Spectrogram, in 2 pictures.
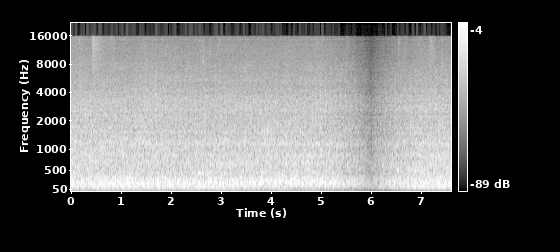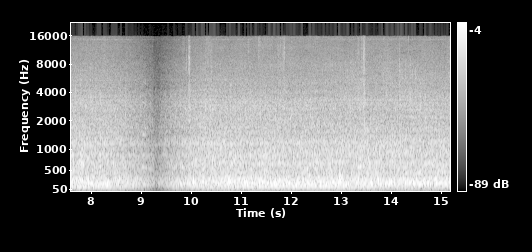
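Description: Steady outdoor background noise, a low rumble with hiss across the scene, that fades out briefly twice near the middle.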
